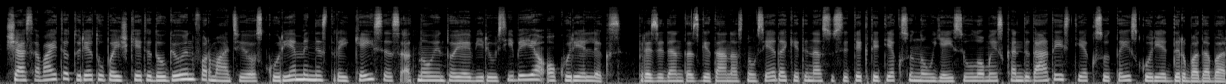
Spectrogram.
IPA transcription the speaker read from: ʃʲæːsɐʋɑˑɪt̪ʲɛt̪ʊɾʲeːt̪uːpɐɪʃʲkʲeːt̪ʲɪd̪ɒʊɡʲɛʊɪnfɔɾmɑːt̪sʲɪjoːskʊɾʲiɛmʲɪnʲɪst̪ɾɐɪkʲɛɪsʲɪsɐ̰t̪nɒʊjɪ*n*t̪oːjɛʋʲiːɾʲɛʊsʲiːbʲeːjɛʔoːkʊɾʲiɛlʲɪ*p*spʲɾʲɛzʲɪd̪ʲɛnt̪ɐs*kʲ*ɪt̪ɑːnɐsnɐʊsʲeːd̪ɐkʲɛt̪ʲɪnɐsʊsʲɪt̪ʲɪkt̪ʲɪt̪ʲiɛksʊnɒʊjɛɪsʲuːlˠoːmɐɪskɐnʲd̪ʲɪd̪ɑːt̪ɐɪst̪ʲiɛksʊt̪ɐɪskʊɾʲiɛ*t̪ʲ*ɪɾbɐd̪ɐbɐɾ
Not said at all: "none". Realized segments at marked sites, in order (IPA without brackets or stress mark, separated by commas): n, k, ɡʲ, d̪ʲ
